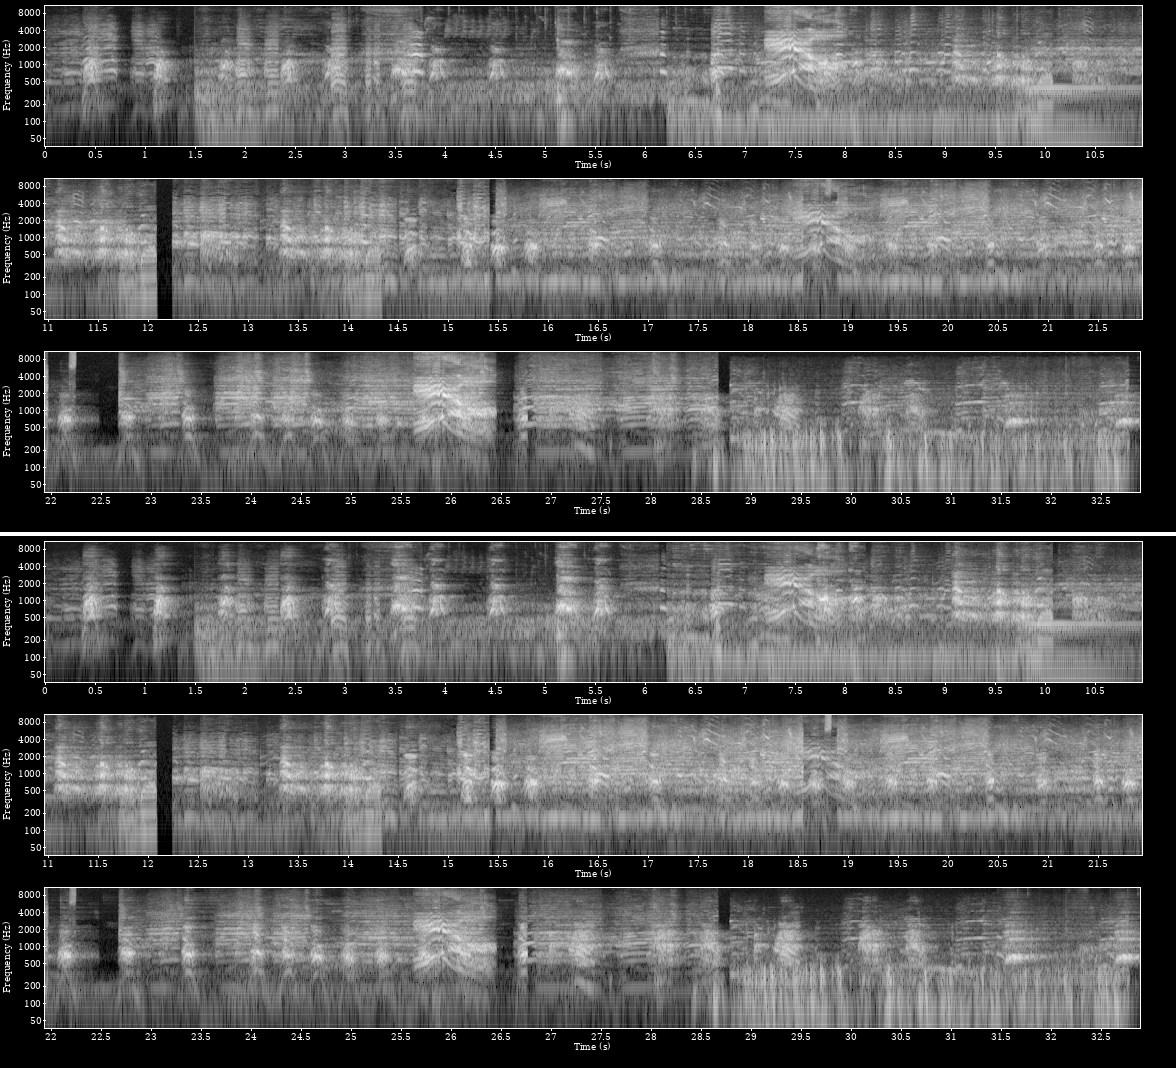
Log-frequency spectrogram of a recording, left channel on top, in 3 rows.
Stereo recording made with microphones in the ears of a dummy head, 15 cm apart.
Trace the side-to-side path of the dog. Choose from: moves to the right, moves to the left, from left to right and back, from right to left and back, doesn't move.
from right to left and back.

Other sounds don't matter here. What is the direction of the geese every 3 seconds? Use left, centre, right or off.
left, left, left, left, left, right, centre, left, left, left, left.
